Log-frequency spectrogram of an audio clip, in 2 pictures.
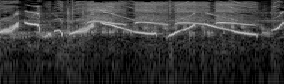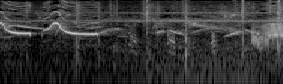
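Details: Loud, clear arching whistles from a caged, tame Chinese hwamei praised as a strong competition singer, each note rising then falling, fading to softer twitters after four seconds.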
